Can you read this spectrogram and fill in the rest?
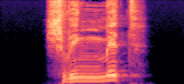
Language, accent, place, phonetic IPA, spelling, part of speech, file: German, Germany, Berlin, [ˌʃvɪŋ ˈmɪt], schwing mit, verb, De-schwing mit.ogg
- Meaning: singular imperative of mitschwingen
